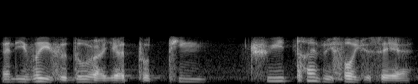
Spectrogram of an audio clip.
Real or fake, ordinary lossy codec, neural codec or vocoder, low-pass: real; none; none; 3.6 kHz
